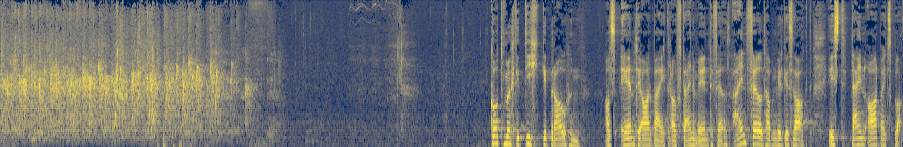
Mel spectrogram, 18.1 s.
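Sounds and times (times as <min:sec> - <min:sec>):
audience applause: 0:00.0 - 0:05.3
speech: 0:09.9 - 0:18.0.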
